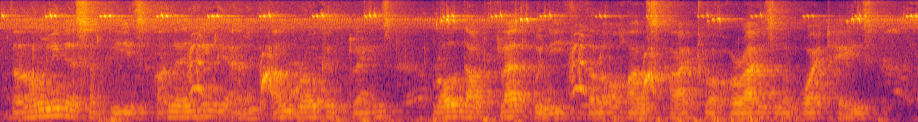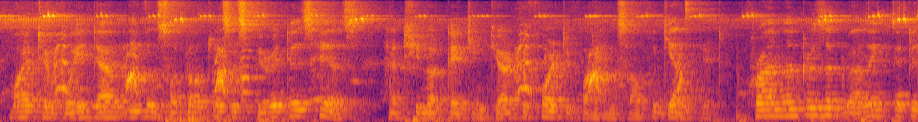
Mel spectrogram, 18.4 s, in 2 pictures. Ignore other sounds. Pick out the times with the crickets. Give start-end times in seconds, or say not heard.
0.0-18.3.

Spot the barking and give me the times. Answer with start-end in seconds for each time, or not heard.
1.6-3.0, 5.5-6.8, 9.5-11.7, 14.1-16.1.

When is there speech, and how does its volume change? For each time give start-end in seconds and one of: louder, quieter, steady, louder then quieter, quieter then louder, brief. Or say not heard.
0.0-18.3 steady.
